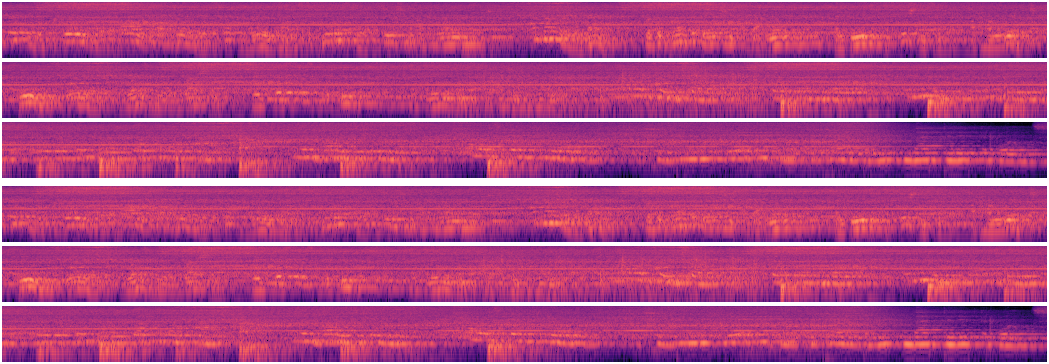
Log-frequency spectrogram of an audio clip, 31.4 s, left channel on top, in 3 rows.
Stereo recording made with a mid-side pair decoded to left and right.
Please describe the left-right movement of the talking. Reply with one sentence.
In this clip you hear the talking go from the left side to the right.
